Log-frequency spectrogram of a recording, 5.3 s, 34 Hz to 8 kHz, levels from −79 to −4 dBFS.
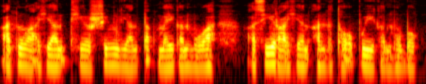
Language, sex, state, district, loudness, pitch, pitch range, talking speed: Mizo, male, Mizoram, Aizawl, -24 LUFS, 110 Hz, 105-115 Hz, 225 wpm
